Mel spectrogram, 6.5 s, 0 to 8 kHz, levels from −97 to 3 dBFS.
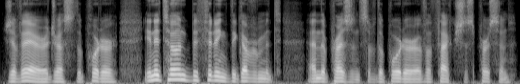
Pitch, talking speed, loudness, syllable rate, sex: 115 Hz, 185 wpm, -20 LUFS, 5.8 syllables/s, male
